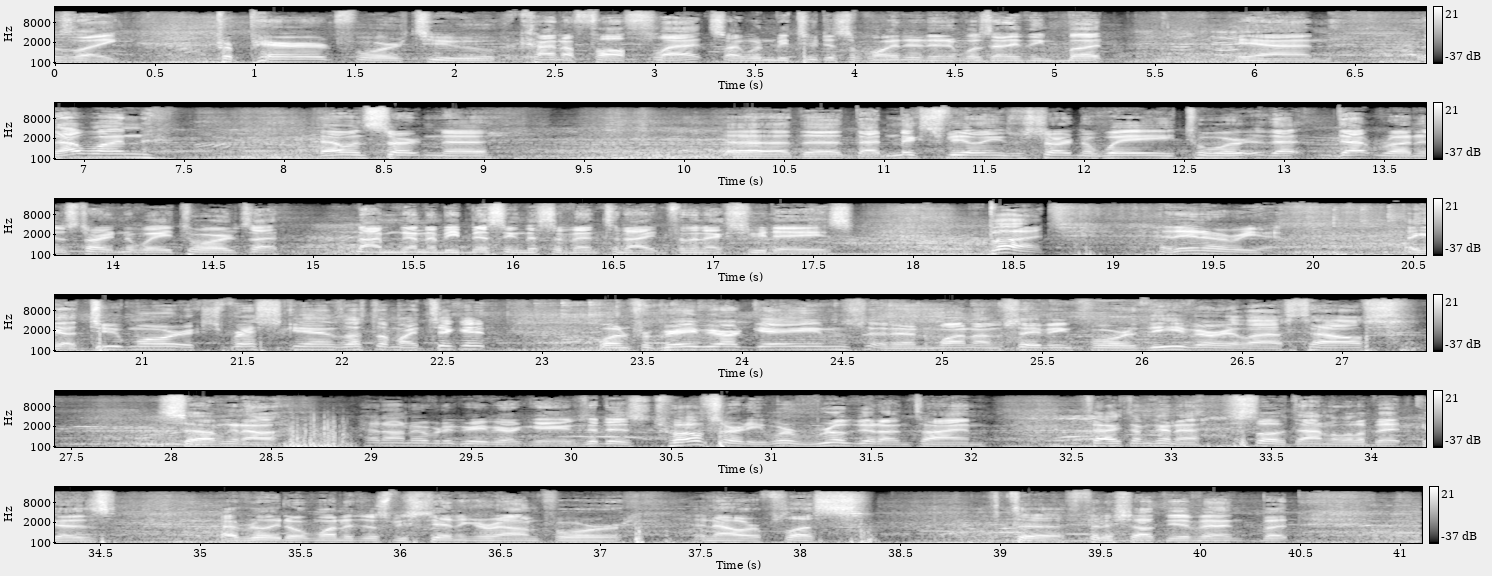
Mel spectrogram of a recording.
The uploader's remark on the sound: Records his final night at HHN29.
